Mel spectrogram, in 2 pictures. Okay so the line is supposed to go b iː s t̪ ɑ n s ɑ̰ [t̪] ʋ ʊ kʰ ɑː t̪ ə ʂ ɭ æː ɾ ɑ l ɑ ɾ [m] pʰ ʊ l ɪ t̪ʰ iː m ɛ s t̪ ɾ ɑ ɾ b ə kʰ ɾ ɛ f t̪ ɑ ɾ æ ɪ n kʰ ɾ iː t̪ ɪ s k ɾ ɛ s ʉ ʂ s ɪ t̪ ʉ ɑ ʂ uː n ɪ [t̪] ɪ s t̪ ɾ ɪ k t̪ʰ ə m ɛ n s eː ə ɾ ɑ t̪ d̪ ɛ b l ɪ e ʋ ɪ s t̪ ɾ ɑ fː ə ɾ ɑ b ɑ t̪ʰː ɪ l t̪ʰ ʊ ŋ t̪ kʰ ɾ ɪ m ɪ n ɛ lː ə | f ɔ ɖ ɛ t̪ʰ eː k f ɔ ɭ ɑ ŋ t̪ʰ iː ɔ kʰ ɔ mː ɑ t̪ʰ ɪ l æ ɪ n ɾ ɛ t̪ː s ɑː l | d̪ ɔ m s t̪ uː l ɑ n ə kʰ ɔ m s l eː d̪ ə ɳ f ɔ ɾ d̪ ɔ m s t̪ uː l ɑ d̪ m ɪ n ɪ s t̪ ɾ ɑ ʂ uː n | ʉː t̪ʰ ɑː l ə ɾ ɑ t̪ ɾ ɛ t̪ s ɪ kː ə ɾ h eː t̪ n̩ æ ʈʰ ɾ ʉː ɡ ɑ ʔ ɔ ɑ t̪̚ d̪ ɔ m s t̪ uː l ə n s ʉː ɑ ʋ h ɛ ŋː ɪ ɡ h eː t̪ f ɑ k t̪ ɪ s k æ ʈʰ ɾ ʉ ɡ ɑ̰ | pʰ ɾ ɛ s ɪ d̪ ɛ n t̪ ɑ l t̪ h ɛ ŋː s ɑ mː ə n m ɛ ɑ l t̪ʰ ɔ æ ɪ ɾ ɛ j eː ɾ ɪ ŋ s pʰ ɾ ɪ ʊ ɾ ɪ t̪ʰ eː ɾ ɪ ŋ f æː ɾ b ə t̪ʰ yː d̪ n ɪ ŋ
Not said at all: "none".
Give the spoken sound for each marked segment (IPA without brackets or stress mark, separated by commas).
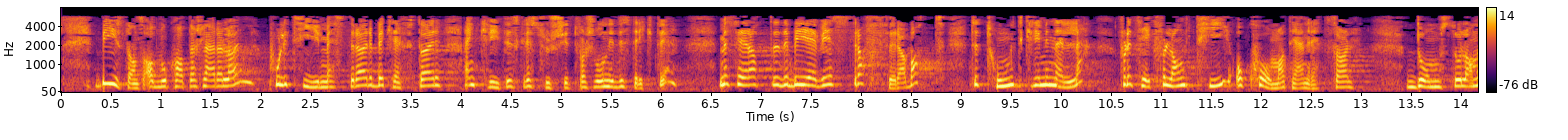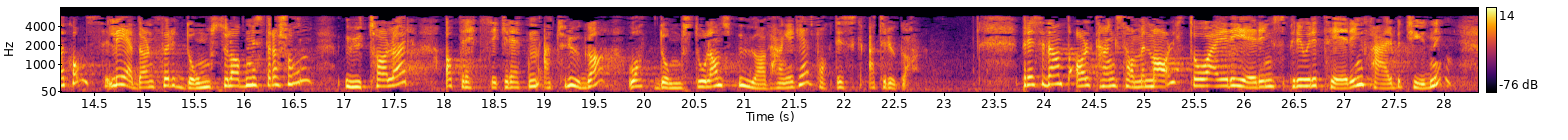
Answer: d̪, m, d̪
